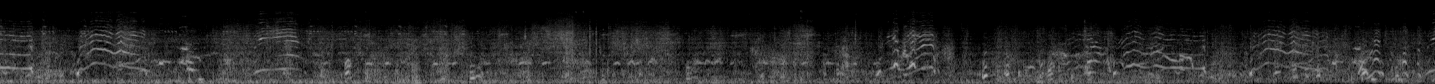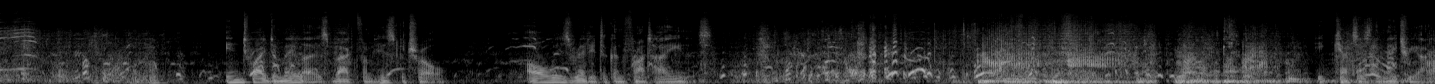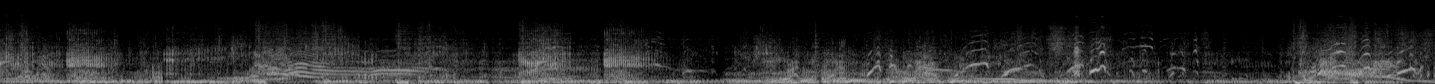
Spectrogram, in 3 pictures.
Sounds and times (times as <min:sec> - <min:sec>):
Roaring cats (lions, tigers): 0:24.1 - 0:27.4, 0:28.0 - 0:43.0.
